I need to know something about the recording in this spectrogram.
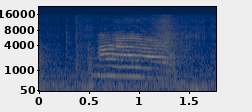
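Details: Domestic cat meowing in reply to its owner indoors in a short back-and-forth: one clear, quiet, tonal meow lasting under a second, slightly falling at the end, with faint room noise and a person speaking nearby.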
